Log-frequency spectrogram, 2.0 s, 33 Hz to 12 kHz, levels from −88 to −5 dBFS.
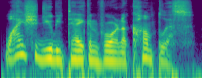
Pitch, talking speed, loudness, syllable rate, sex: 140 Hz, 235 wpm, -16 LUFS, 6.4 syllables/s, male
